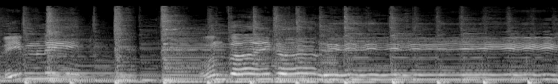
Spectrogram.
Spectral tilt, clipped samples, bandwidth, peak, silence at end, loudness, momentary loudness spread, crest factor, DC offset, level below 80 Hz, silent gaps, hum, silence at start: -5.5 dB/octave; under 0.1%; 17 kHz; 0 dBFS; 0 s; -16 LUFS; 6 LU; 14 dB; under 0.1%; -30 dBFS; none; none; 0 s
